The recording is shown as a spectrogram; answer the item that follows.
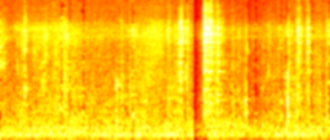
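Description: Light clicks and clatter of a small metal Spider-Man zipper tin being picked up and handled, with a louder rattle about two and a half seconds in that cuts off abruptly.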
